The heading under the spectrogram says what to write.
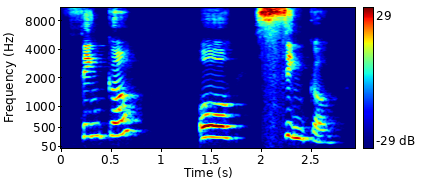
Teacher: in Spanish, we say the C with a th sound, cinco. But if you were in South America, you would say cinco.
